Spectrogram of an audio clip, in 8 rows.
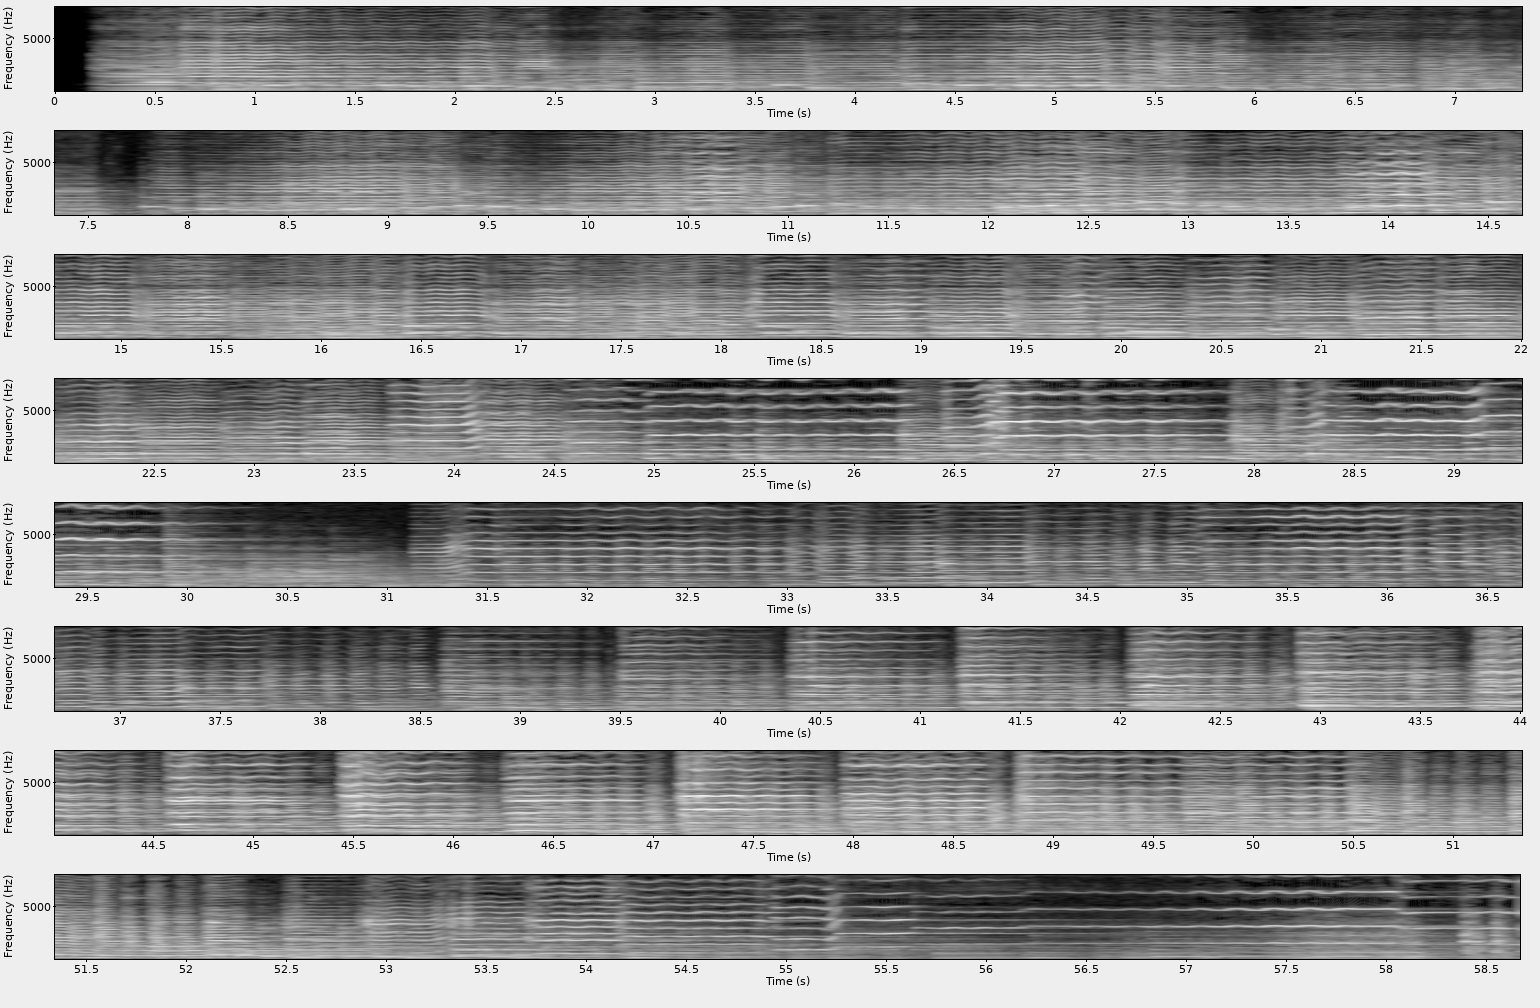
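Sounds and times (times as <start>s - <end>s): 
piano trio: 0.2s - 58.6s.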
